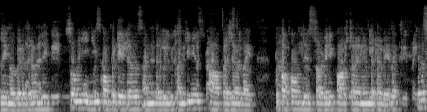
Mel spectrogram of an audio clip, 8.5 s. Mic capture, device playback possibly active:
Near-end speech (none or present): present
